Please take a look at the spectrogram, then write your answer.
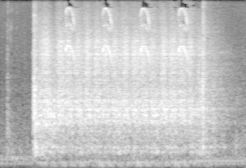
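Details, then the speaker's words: Engine cranking for about two and a half seconds, high chirping squeak on one cylinder's stroke, not the serpentine belt; traced by hose stethoscope to number three intake port, suspected carburetor rubber mount or intake; goes away at wide-open throttle. "if you really think about that everybody has always thought that that was a belt and I knew it wasn't a belt cuz it's our serpentine belt system and it's never made a noise"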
